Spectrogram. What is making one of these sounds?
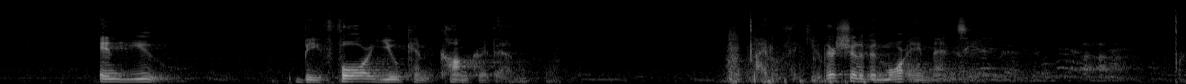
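A middle-aged man preaches with animation into a microphone.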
